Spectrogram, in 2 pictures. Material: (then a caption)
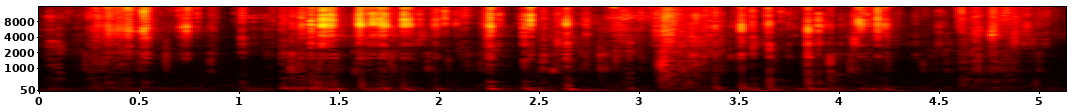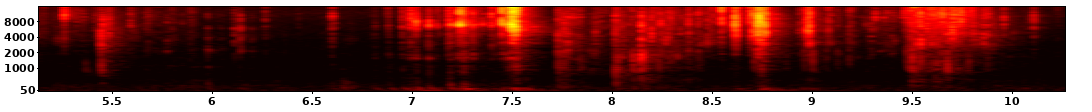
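Soap. A flat metal blade held in fingers with long black nails scrapes and carves across the face of a hand-sized, solid bar of dry, pale yellow soap that is pre-scored in a grid, flaking off small soap cubes. Dry, bright, crunchy crackling and scratchy scraping come in quick clustered bursts, with a quieter stretch in the middle before the crunching picks up again.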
